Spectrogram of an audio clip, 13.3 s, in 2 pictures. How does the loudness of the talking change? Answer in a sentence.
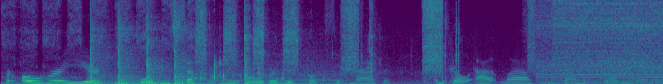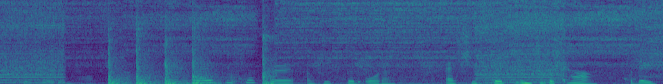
The loudness of the talking goes down, then up.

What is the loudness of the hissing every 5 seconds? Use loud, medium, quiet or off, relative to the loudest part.
loud, medium, loud.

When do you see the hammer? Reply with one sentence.
You can hear the hammer from 0.8 to 2.5 s and from 7.7 to 9.4 s.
